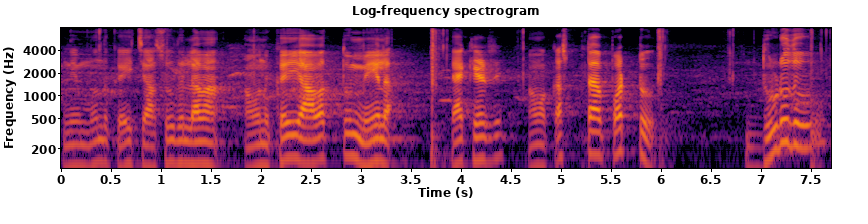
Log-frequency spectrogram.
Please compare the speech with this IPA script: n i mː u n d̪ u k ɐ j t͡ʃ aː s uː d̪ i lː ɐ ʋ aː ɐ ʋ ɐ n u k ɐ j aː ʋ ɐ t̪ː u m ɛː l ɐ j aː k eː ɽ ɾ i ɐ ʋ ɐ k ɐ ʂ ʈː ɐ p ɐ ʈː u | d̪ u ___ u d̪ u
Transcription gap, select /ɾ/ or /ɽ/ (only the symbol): ɽ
